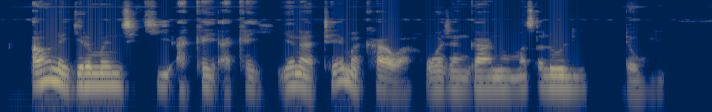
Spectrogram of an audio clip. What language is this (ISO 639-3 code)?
hau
